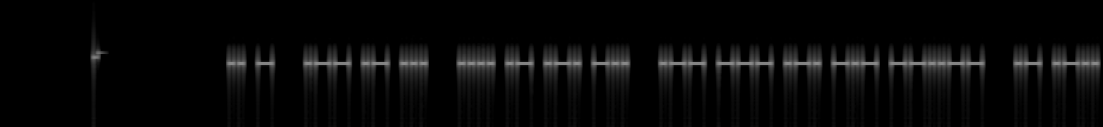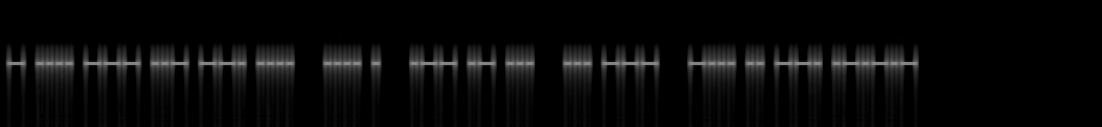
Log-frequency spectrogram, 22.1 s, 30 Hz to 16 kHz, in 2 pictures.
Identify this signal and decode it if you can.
Morse code, heard as a keyed tone, about 25 wpm, 700 Hz. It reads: IT WAS HARD WORK, ALTHOUGH HE WAS SO BIG.
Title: Sentences from Top 600 Words 25wpm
